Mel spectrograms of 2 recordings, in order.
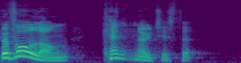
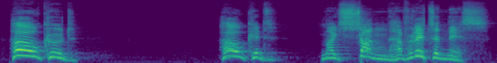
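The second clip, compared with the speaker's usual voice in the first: high, loud, halting Welsh disbelief; shocked Welsh; 10 semitones higher, 10 dB louder, slower than usual. A narrator's reading. Shocked father doubts his son wrote it, halting Welsh accent. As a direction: falter in shock, still in stage Welsh. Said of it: "he mumbled".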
